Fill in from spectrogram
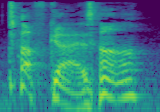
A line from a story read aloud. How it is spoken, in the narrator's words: Bobby sneered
